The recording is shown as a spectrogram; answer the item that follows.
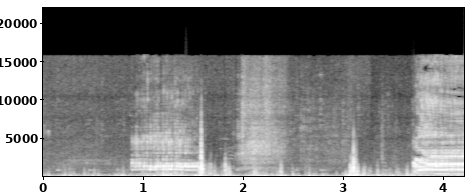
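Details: Camel making low, gurgling, burp-like rumbles throughout, broken by two brief harsher voiced bursts near the middle and end.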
